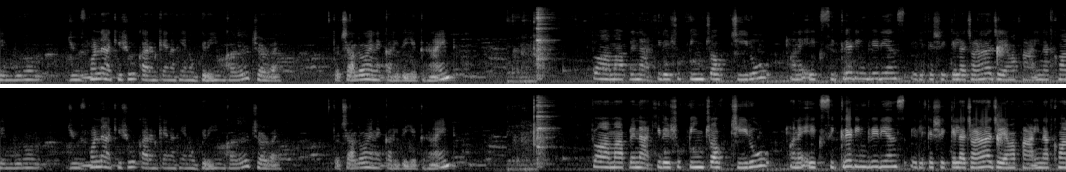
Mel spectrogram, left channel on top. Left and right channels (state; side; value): noise; left; hum, 23 dB below the sound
